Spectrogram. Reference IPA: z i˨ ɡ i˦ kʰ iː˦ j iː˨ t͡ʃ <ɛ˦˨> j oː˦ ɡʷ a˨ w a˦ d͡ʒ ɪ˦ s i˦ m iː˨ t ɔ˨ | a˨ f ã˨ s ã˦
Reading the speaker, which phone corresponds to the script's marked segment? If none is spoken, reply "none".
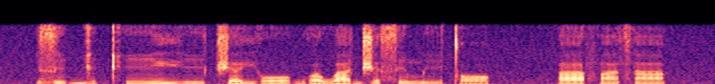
ɛ˨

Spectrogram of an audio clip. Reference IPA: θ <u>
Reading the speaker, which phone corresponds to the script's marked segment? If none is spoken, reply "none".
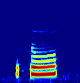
u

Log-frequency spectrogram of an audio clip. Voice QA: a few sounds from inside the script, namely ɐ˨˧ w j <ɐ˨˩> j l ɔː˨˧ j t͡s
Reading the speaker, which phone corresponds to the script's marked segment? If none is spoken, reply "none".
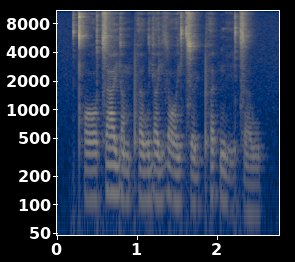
ɐ˨˥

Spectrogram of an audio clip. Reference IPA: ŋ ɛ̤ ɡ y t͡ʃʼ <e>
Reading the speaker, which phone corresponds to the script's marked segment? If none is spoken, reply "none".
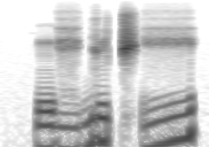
e̤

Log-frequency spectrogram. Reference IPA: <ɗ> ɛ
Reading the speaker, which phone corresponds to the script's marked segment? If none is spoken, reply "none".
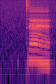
t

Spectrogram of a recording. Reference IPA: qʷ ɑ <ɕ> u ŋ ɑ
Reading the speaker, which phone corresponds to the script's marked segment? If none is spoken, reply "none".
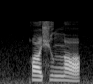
ɕ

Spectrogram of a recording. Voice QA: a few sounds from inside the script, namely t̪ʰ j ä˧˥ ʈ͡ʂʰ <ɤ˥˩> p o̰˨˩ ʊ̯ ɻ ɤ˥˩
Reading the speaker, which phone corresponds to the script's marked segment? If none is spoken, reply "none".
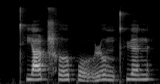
ɤ˧˥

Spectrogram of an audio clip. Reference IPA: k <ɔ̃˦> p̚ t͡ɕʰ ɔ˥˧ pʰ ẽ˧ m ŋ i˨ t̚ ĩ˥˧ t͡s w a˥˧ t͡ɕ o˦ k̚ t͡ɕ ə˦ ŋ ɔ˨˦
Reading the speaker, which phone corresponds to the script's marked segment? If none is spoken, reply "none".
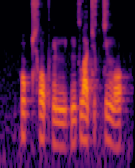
ɔ̃˦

